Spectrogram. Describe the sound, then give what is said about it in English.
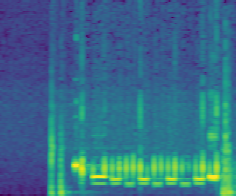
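Old long-distance telephone dialing tones: a couple of clicks, then a rapid run of many short, evenly spaced electronic beeps at shifting pitches, ending in a brief noisy click. “in the old days, if you placed a call, a long-distance call, you'd hear something like this.”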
